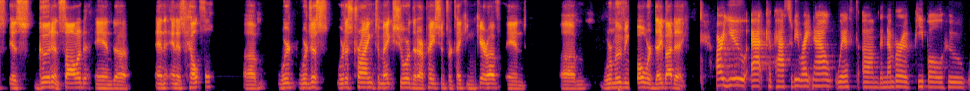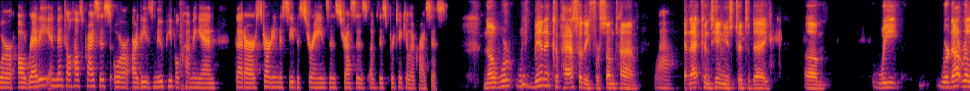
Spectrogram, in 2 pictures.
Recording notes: This is the first interview Beyond Well is conducting by Zoom due to quarantine. Please be patient as we work to improve our sound!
